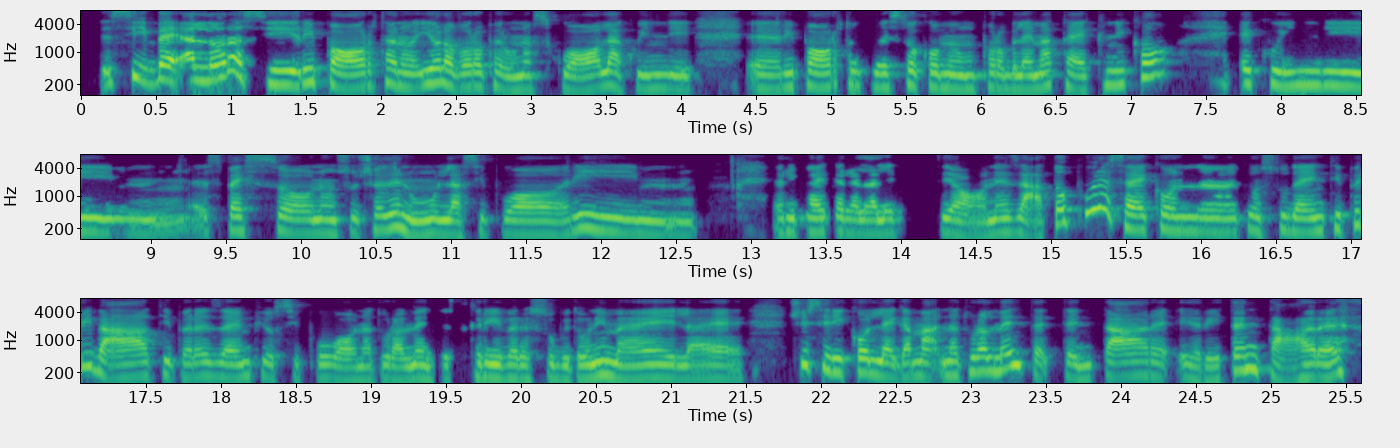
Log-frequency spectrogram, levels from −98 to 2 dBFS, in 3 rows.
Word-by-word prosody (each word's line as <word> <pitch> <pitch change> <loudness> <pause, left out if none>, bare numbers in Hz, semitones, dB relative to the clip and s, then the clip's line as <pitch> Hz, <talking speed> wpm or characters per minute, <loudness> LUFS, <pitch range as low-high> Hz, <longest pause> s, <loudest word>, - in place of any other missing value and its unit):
E - - -2
sì, 290 -8 +1
beh, 265 +2 +8
allora 250 +6 +7
si 200 -7 +2
riportano 190 -3 +4
io 200 +6 +2
lavoro 180 -4 +2
per 180 -1 -5
una 155 +1 -2
scuola, 160 +4 +1
quindi, 325 -1 -4 0.4
ehm, 160 -2 -4
riporto 180 +2 +1
questo 175 +1 -1
come 175 -2 -1
un 160 -1 -1
problema 160 +2 -1
tecnico 200 - -1 0.4
e 210 -1 -2
quindi, 200 - 0
mhmm, 315 -1 -5
ehm, - - -9
spesso 180 -3 -2
non 155 0 0
succede 175 +6 -2
nulla, 155 -3 +2
si 145 - -7
può 150 -2 -1
ri 195 - -1
mhmm, 285 -1 -4 0.5
ripetere 165 0 -2
la 155 0 0
lezione, 155 0 -2
esatto. 170 +9 0
Oppure 460 - +3
se 195 -4 +3
con 185 -1 -1 0.4
con 185 -3 -4
studenti 180 +1 -2
privati, 170 - +1
per 155 -2 -6
esempio, 160 -1 -3
si 150 - -11
può 140 -3 -3
naturalmente 135 +1 -3
scrivere 150 -1 -2
subito 145 0 -5
un'email 150 -2 +1
e 70 0 -3 0.3
ci 300 - -1
si 285 -5 -2
ricollega. 190 -6 +1
Ma 170 - +2
naturalmente 220 - 0
tentare 165 +3 0
e 150 -3 -7
ritentare 155 - 0
175 Hz, 135 wpm, -22 LUFS, 155-205 Hz, 0.5 s, beh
